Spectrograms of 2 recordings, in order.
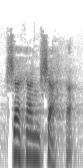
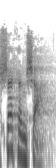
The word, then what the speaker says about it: Shahanshah: Ante todo, fue el primer líder musulmán que reivindicó el título de Shahanshah. Uh-huh. En realidad es Shahanshah. Claro. Tiene una H final que pronuncie demasiado.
